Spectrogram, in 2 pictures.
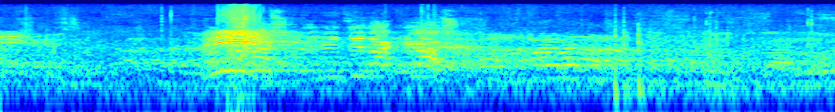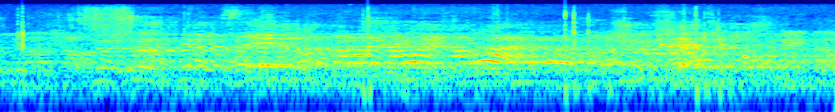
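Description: Football players shouting and calling to each other during a match, several voices overlapping and echoing in a large hall, with one loud high-pitched call about a second in. A few sharp knocks of the ball being kicked come through around the middle.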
